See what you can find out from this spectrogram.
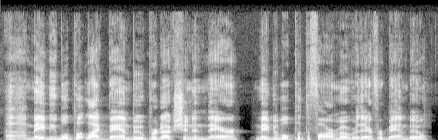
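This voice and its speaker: A man's voice: on the high side, brisk, no echo, clean studio sound. An American man chatting casually while he plays on a livestream, thinking aloud in a rambling way. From southern-adjacent United States. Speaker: game streamer. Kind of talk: casual livestream chat while playing a building game.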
